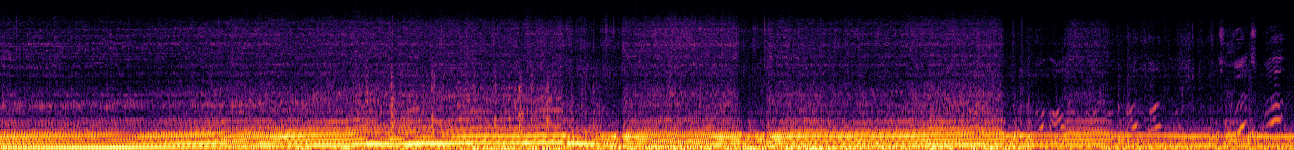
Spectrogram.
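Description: A cheap project car driven hard, its engine droning loud and close with rising and falling revs through gear changes, under continuous talk from people in the car.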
